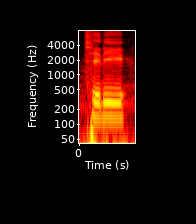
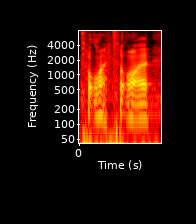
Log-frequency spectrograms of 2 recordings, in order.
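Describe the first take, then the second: First: The name is said with short vowels, like 'titty'. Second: The name is said with long vowels, like 'tie-tie'. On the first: The speaker calls it wrong. "there's guys out here calling him Titty Washington Junior, and I'm just not going to do that" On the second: The speaker calls it right. "which I think is the correct way to pronounce his name anyway"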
